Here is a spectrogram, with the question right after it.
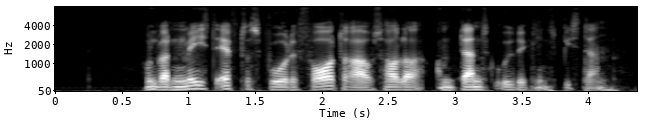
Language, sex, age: Danish, male, 29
